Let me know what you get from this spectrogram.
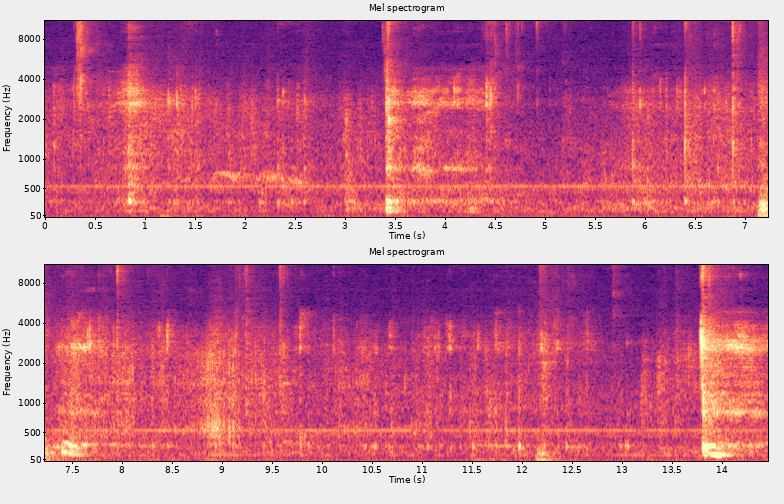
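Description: Close-miked chewing of grilled fish, with soft mouth sounds and scattered light clicks, over a faint steady hum. Near the end comes one short, louder burst.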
